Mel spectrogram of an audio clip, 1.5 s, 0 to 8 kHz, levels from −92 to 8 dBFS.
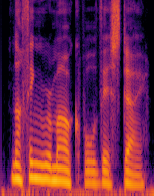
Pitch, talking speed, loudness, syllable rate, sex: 145 Hz, 155 wpm, -15 LUFS, 6.3 syllables/s, male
